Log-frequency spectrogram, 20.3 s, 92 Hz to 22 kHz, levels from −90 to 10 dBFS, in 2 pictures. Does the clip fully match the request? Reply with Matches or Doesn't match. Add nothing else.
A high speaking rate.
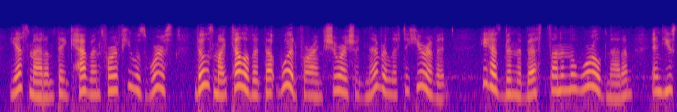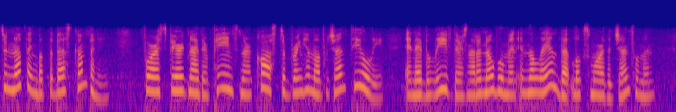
Matches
